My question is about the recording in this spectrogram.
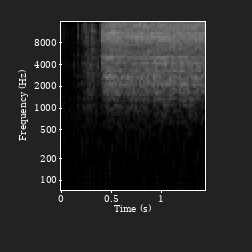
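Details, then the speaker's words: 2015 NS Bikes Decade dirt jumper with a Hope Pro 2 Evo rear hub and 16-tooth cog: loud, fast, even, high-pitched ratcheting buzz as the wheel coasts; a healthy, noisy freehub. "super noisy such a cool stand like and that's an amazing hub so important engagement i highly highly recommend that hub it sounds so cool"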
